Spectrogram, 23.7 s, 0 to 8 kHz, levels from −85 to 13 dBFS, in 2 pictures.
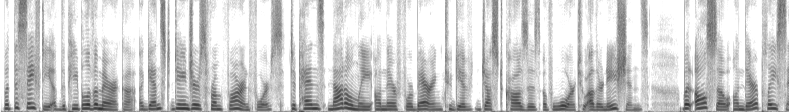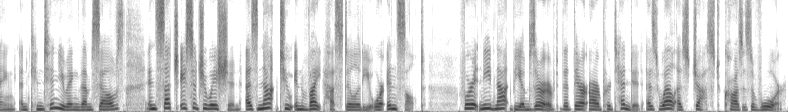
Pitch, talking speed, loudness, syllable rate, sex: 230 Hz, 160 wpm, -19 LUFS, 4.7 syllables/s, female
